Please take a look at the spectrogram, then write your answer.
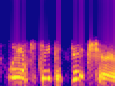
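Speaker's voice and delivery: imitating a starstruck fan, very high-pitched; high, eager mock fan plea; excited fan. Retold fan wanting a photo.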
